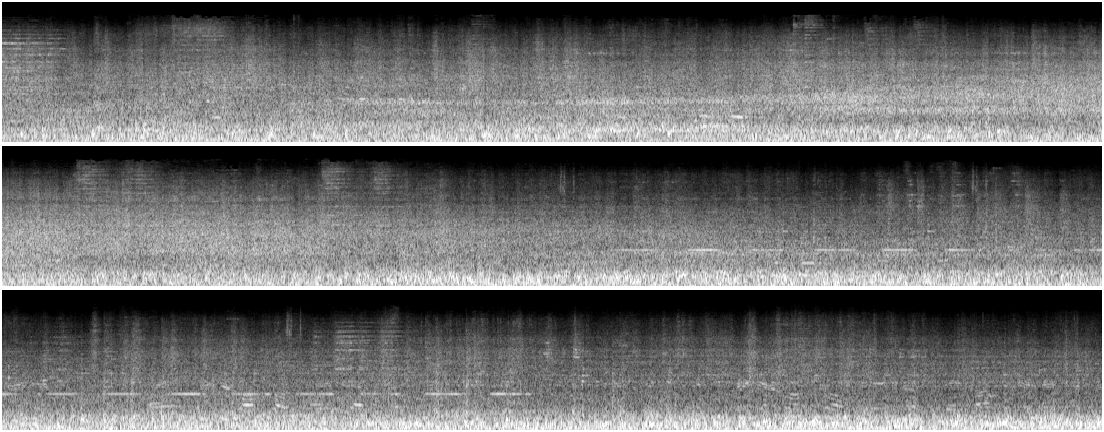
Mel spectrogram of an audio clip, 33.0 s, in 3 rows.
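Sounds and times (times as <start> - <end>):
steel wheels rolling on rail: 0.0 - 33.0.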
